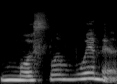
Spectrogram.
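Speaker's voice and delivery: high, surprised voice. Retelling someone's response to the research: imitating a surprised voice. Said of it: "in a kind of surprised voice".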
